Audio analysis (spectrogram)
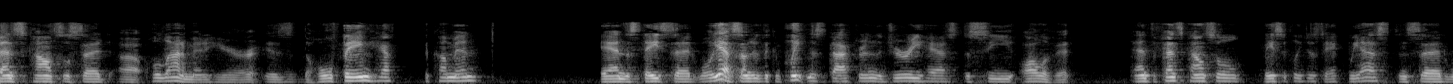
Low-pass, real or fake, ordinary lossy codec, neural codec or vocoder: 7.2 kHz; real; AAC, 32 kbps; none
